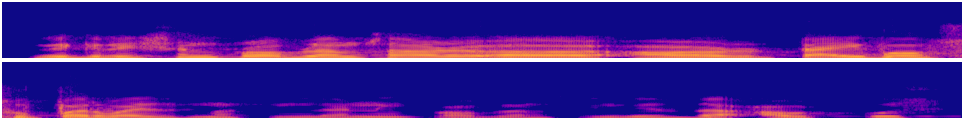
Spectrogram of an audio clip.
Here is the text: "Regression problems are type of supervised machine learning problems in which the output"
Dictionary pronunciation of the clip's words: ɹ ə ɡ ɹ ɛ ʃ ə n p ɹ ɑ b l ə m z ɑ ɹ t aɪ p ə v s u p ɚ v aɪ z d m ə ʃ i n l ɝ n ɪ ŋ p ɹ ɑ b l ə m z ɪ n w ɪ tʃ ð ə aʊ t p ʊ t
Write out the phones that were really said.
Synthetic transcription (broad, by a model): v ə ɡ ɹ ɛ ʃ ə n p ɹ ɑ b l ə m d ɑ ɹ t aɪ p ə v s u p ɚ v aɪ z m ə s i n l ɝ n ɪ ŋ p ɹ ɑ b l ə m s ɪ n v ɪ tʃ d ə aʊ t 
